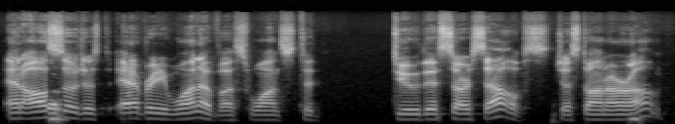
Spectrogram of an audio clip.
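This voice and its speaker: A man in a casual group chat, agreeable and quick to chime in, laughing easily. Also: mid-range voice, bright, forceful tone, clear, resonant tone, no room sound.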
